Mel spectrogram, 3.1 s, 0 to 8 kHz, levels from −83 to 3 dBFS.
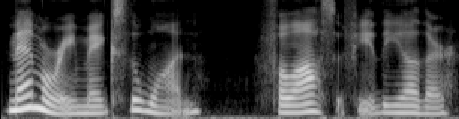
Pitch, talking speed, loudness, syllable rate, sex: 195 Hz, 135 wpm, -18 LUFS, 5.8 syllables/s, female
